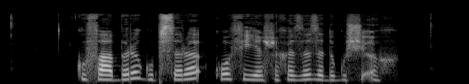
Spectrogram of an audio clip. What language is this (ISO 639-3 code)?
ady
